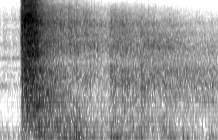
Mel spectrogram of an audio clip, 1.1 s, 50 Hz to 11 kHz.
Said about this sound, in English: it's now Germany's main battle tank, the Leopard 2, that's making its presence known. On Britain's Sennelager Ranges, a German Leopard 2 unleashes its firepower.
